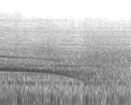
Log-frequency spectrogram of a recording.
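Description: Film soundtrack tone: one sustained note that glides downward in pitch over about a second and a half while fading, over a low rumble.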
